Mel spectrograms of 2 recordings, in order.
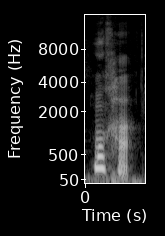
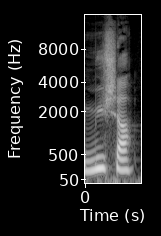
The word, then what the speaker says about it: Mucha: Je pense à Kundera, je pense à Kupka, je pense à Mucha, du coup, qui se prononce Mucha, j'ai découvert ça, mais Mucha en français, vu que c'est en France qu'il a quand même fait le plus gros de sa production,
